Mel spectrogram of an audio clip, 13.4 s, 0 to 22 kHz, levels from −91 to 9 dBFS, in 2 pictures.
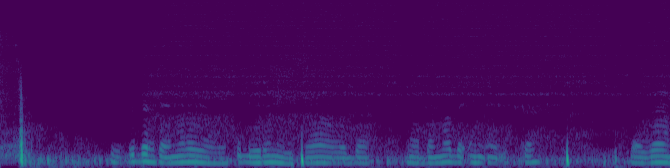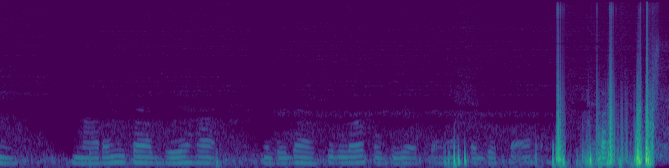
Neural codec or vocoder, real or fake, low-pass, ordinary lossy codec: none; real; none; none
